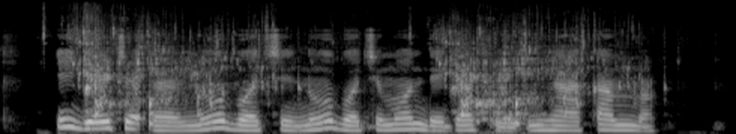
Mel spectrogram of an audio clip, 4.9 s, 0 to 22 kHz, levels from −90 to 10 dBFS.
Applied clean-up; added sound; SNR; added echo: neural mask model RNNoise.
